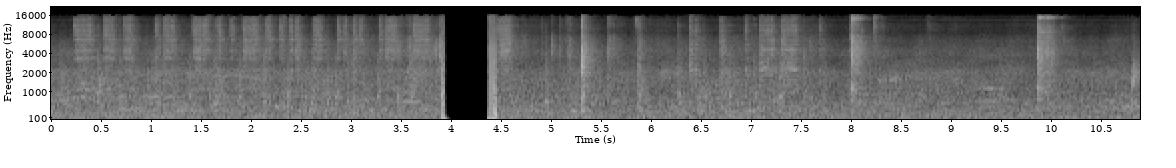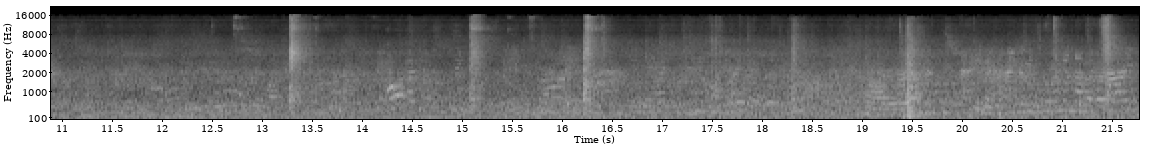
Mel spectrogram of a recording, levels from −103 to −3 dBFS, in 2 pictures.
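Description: At 3.91 s a cable is pulled and plugged in while live: a pop, then near silence for about 0.5 s, then 65 ms of 50 Hz mains buzz as the plug tip makes partial contact, and a second pop as the sound returns at 4.46 s.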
